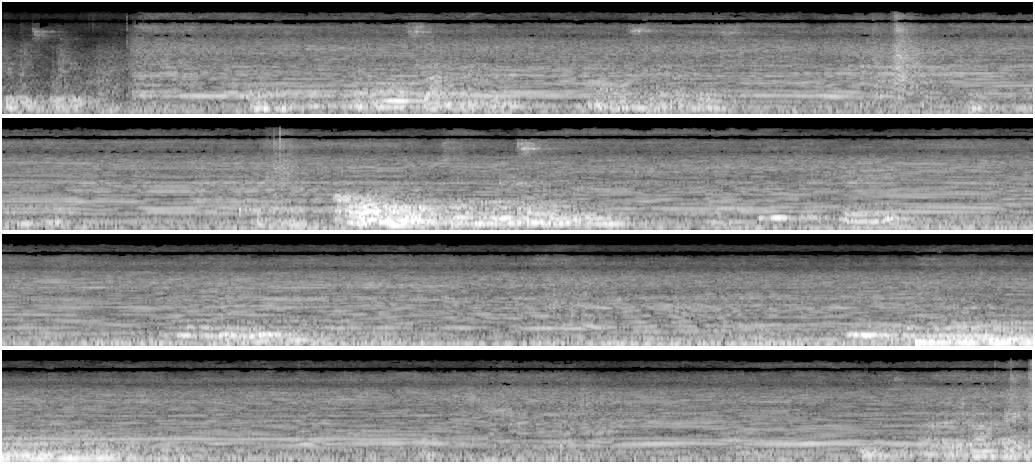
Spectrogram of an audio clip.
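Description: Electric pet grooming clippers running steadily as they shave a shih tzu's legs short. Short pitched sounds rise over the motor a few times, most strongly about ten seconds in.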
